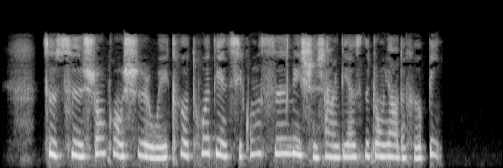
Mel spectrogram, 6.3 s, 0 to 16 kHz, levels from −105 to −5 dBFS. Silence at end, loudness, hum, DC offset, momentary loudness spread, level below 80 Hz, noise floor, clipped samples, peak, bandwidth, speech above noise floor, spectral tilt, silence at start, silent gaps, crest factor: 0.8 s; -22 LUFS; none; under 0.1%; 7 LU; -64 dBFS; -87 dBFS; under 0.1%; -8 dBFS; 7.6 kHz; 65 dB; -2 dB/octave; 0.2 s; none; 16 dB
